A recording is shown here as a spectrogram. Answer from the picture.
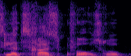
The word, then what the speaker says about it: Latrache: It's Latrache.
